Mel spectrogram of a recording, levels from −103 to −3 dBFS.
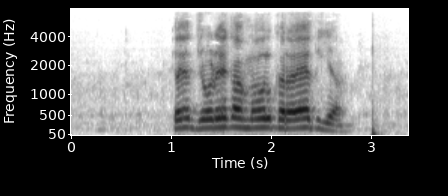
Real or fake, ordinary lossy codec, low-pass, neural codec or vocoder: fake; MP3, 48 kbps; 7.2 kHz; codec, 24 kHz, 3 kbps, HILCodec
